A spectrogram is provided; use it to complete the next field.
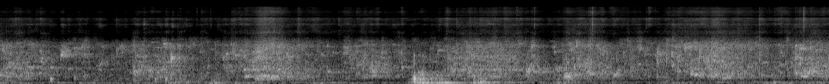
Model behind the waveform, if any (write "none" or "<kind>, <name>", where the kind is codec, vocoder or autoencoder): autoencoder, DAC-VAE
